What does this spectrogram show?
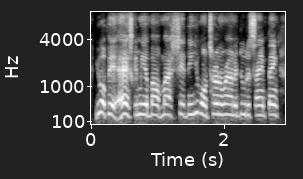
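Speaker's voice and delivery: mock street rant, pushed high; teen firing back at a peer, high fast mock rant; angry teen. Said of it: "this is what Zah".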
